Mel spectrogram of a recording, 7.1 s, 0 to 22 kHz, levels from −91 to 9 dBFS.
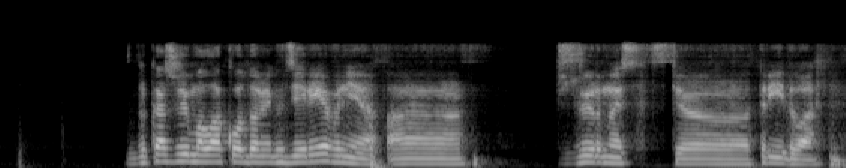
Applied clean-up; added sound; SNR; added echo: neural mask model DeepFilterNet 3.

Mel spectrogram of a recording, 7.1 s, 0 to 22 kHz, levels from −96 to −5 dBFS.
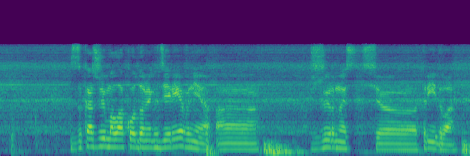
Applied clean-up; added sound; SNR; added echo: none; Slam / Car; 18 dB; reverberation time 0.3 s.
